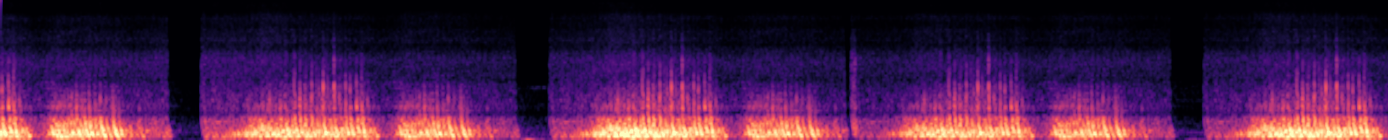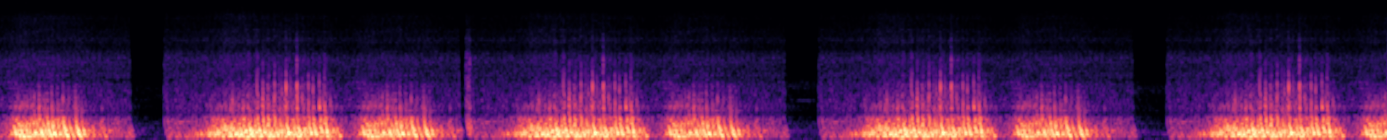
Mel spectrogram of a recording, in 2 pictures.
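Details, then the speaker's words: Harsh, dry grating, crackling noise with each breath in and out, a pleural friction rub from loss of lubricating pleural fluid and inflammation, best heard over the lower thorax; quiz example. "friction rub this sound is a harsh dry grading sound that has a crackling sound this sound is correlated from loss of lubricating Pleural fluid and from inflammation"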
